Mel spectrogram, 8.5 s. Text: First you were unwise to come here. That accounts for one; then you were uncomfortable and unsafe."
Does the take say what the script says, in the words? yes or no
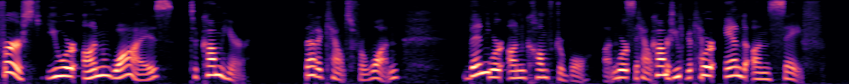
no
